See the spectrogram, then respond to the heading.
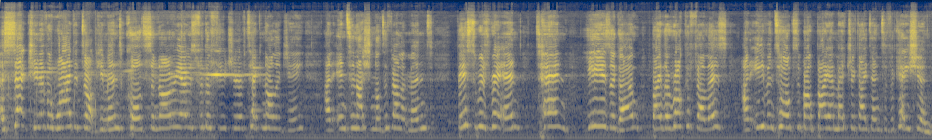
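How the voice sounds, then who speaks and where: A woman's raised, projected voice sits at an extremely high pitch, moving at a moderate pace with fairly even intonation. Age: young. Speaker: protest speaker. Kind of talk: public speech. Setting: outdoor rally with crowd.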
